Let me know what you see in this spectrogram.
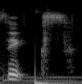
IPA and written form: sɪks (six)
